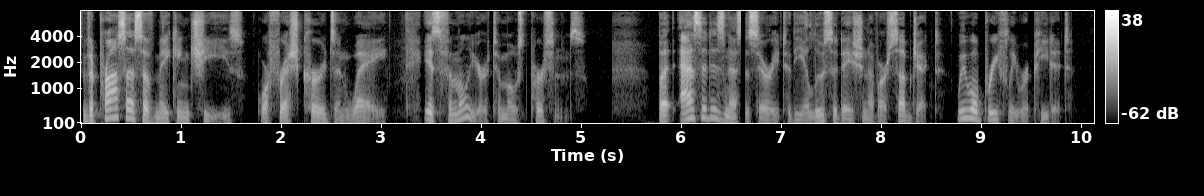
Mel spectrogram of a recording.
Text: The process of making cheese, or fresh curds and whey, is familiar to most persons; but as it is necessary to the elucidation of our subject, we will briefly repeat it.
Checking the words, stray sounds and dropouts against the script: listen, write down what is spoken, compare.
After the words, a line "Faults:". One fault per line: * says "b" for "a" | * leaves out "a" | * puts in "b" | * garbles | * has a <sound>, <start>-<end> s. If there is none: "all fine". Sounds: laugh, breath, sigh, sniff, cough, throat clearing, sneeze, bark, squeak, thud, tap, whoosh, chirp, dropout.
The process of making cheese, or fresh curds and whey, is familiar to most persons; but as it is necessary to the elucidation of our subject, we will briefly repeat it.
Faults:
* has a dropout, 6.6-6.7 s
